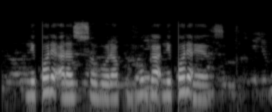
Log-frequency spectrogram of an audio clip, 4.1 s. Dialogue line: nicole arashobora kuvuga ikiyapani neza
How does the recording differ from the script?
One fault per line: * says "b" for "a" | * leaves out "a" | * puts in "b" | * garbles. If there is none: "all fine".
* says "nicole" for "ikiyapani"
